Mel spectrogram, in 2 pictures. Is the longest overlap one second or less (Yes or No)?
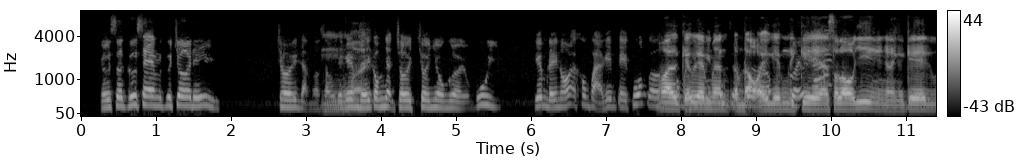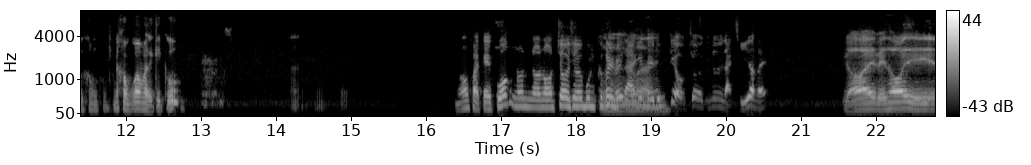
No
